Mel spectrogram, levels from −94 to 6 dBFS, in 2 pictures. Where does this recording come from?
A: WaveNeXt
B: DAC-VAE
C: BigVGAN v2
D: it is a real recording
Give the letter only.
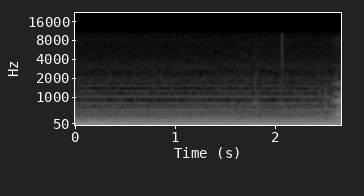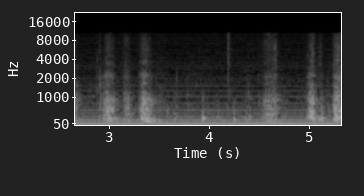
D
